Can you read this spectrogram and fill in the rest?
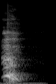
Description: SFX_Battle_Vesna_Defense_05.wav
